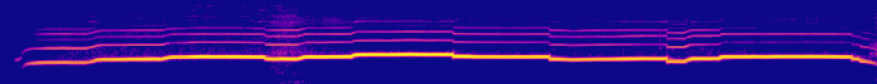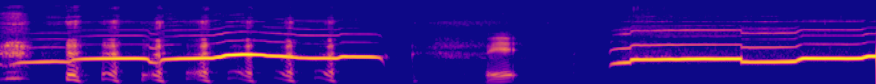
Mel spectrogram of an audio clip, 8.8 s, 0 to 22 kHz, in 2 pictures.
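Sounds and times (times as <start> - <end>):
small face-shaped whistle being blown: 0.1 - 6.4, 7.4 - 8.7
laughter: 4.4 - 6.2
speech: 4.7 - 6.2, 6.8 - 7.1.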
